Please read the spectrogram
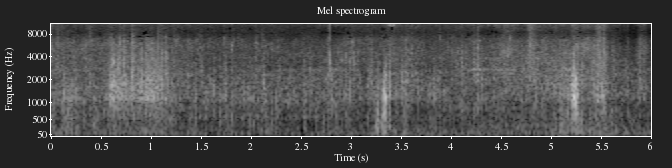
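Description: Wind buffeting the microphone over a steady low rumble, with louder gusts about a second in, a little after three seconds and near the end.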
